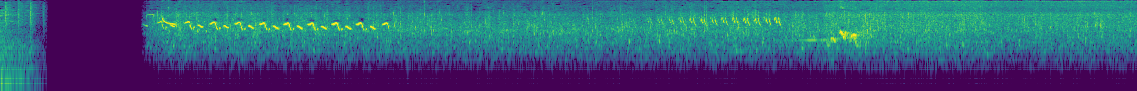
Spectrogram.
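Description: Birds calling over a faint steady hiss: a run of about a dozen quick repeated chirps, a rapid high trill a few seconds later, then a short rising call.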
